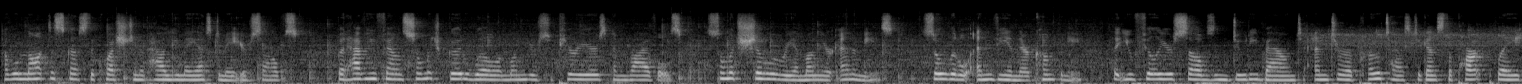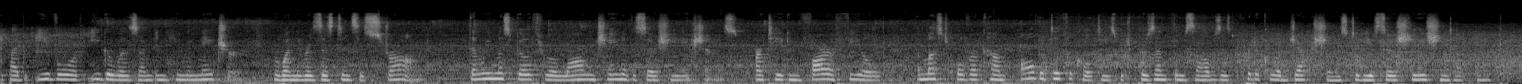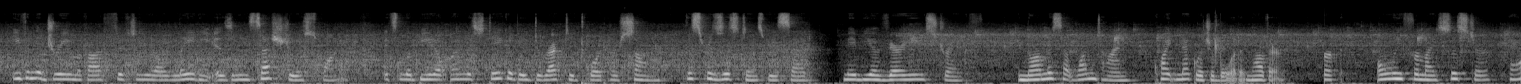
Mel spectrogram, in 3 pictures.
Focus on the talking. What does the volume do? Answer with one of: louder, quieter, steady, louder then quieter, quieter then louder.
steady.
